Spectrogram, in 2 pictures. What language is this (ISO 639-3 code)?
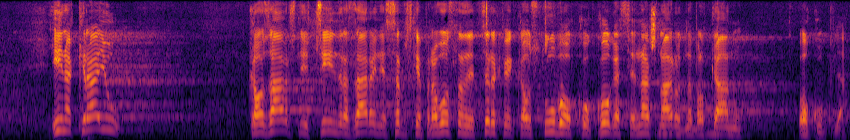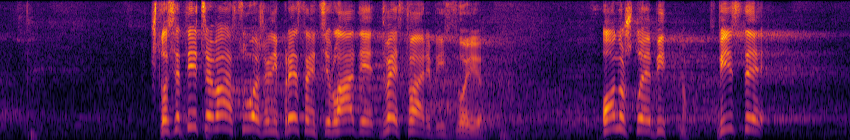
srp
